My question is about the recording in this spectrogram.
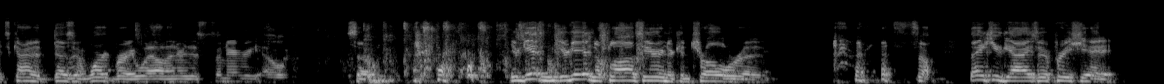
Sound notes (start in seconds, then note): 4.6 distant Applause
